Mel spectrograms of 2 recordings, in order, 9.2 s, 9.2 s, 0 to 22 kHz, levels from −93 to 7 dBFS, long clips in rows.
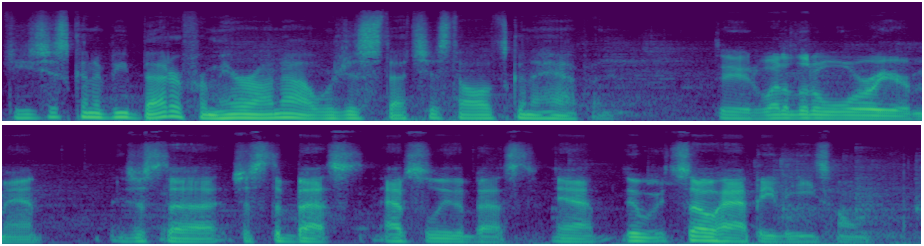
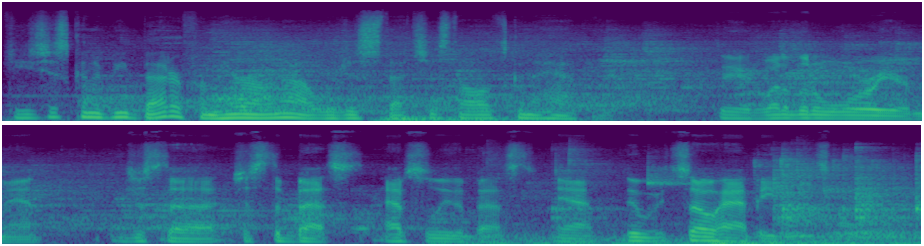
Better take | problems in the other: first | household noises; loud; throughout; 8 dB below the speech; faint in the first

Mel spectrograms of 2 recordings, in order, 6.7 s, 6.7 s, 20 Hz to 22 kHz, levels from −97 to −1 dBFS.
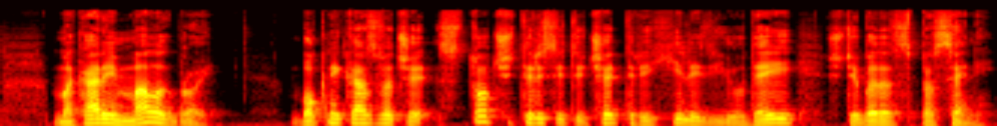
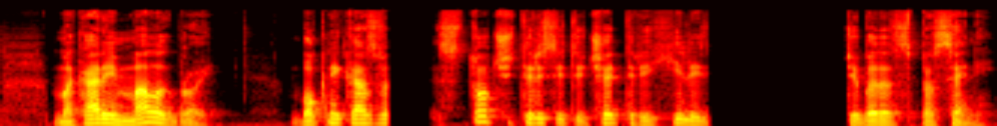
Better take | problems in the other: first | audio cutting out; at 2.5 s and at 4.5 s for 1 s

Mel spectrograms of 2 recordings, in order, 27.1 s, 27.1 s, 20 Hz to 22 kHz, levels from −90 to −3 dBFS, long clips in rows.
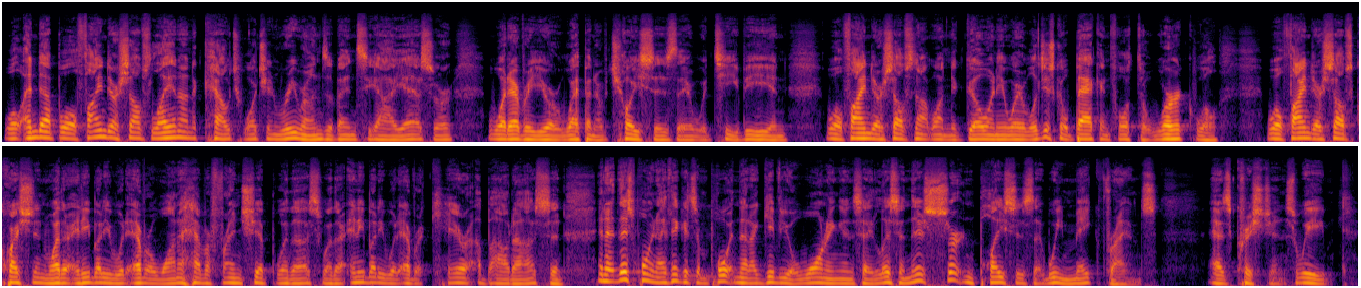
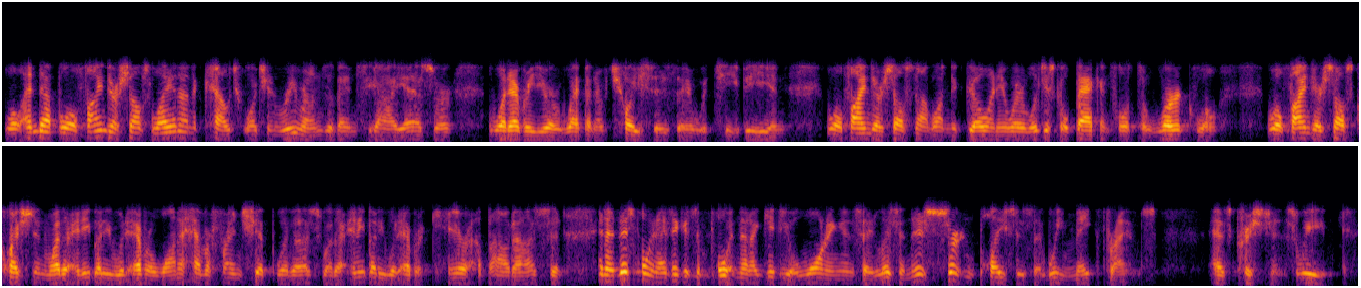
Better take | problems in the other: first | phone-call audio; poor line; nothing above 3.5 kHz

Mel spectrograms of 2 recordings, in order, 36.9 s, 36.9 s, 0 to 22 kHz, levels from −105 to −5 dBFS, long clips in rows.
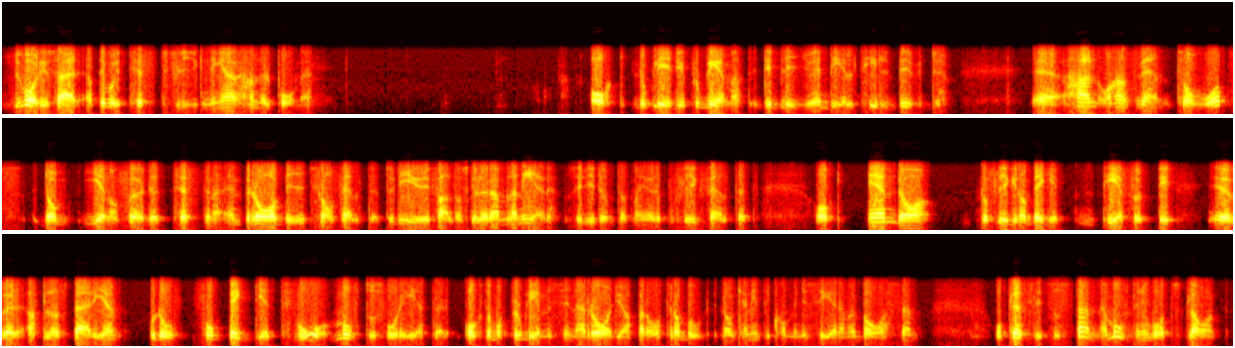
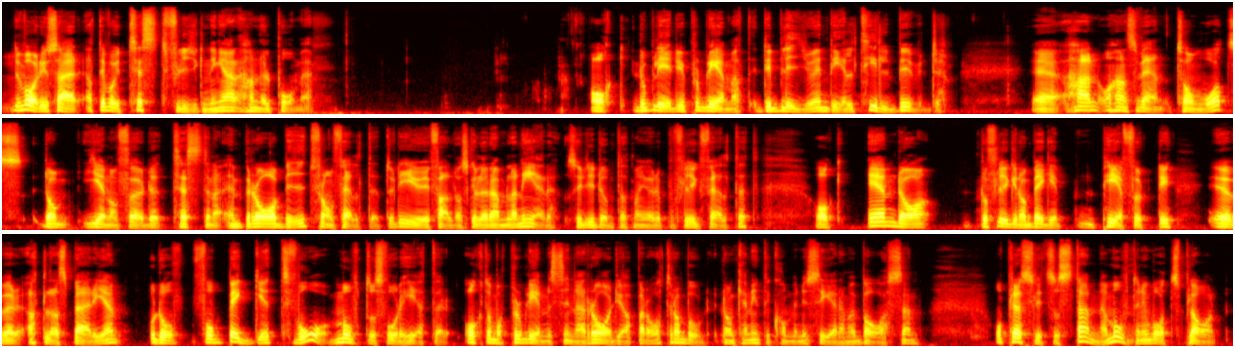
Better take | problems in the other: second | phone-call audio; poor line; nothing above 4 kHz

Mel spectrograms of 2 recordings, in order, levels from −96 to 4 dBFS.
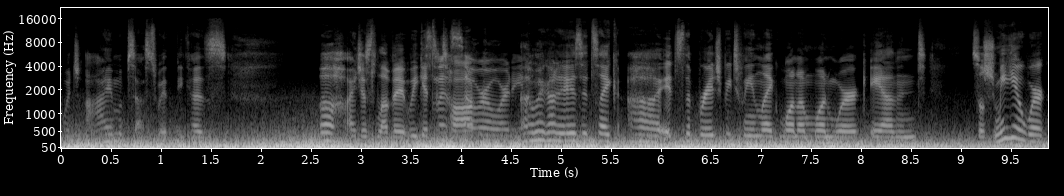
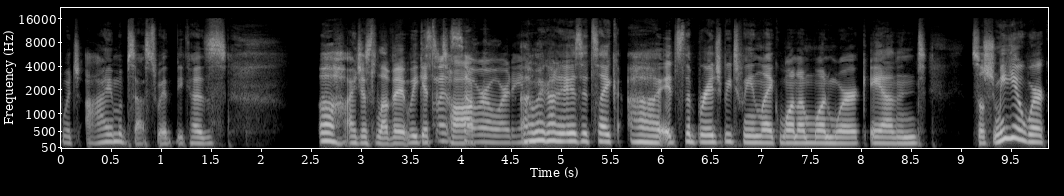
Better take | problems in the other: second | wind noise on the microphone; heavy; 4 dB below the speech

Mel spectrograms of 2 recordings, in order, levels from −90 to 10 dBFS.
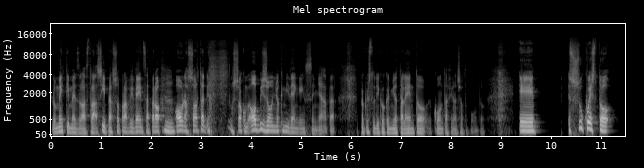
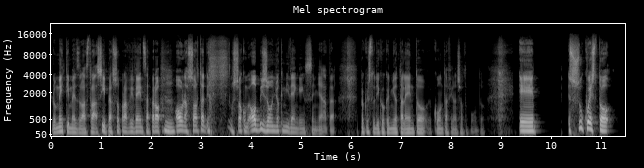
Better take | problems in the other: second | muffled; very; fading above 3.5 kHz

